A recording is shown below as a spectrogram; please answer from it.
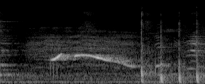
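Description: A single whistled note that rises briefly and then slides down in pitch, followed about halfway through by a run of quick taps from a hand patting a rug.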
